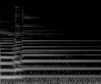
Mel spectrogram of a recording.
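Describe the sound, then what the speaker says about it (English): A guitar string slid along the neck with the finger bumping over the frets, a single plucked note gliding in pitch and then ringing and slowly fading, close and fairly quiet. "you can hear that I'm bumping over the frets as I'm going."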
